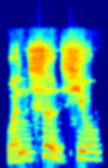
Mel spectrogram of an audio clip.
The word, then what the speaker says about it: 聞思修: tetapi bacanya ini bahasa Mandarin memang unik ya bacanya adalah when she ciu wenzhou jadi asli Itu tulisan pakai itu biasanya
